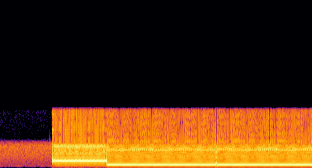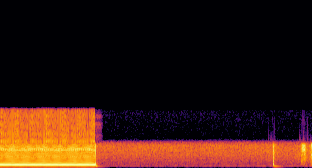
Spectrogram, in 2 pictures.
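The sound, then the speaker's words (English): Radio dispatch alert tones for an air medical inter-hospital transport. A loud steady higher tone switches to a longer, lower tone that holds for about three seconds. Near silence follows, broken by a few faint clicks. “Guthrie Air, stand by for tones.”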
